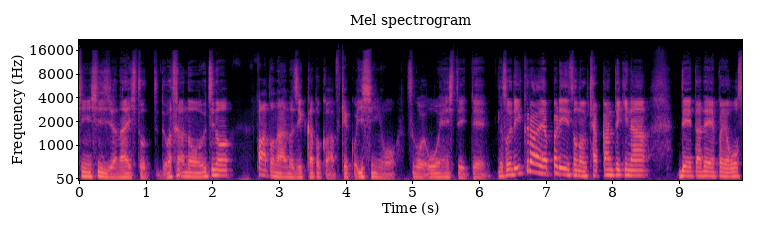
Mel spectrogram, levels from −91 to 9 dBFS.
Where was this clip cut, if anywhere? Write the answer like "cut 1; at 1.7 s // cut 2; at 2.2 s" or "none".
none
